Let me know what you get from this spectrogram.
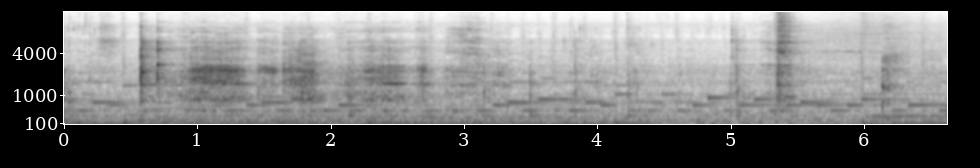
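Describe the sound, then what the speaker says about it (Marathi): A spoon stirs coconut-milk dahi kadhi in a pot, giving soft repeated scrapes and clinks against the metal, with a few sharper taps and a gentle liquid swish, close and fairly quiet. "नारळाचं असं ढवळते याच्यात आम्ही नारळाच्या दुधामध्ये ही दही कढी बनवतो"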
